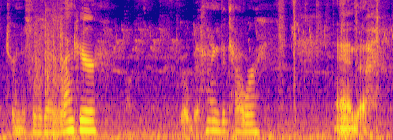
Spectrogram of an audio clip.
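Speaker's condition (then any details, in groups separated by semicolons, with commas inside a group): No condition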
